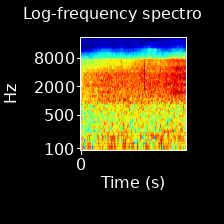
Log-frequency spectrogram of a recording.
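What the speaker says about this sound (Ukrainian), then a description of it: "Ну і море, бачите, яке Штурмить" Rough open sea churning in stormy, rainy weather, a steady broadband roar of surf and wind with no breaks, fairly loud and constant throughout.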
